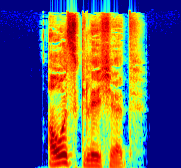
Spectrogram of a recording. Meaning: second-person plural dependent subjunctive II of ausgleichen
- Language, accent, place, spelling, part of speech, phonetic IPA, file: German, Germany, Berlin, ausglichet, verb, [ˈaʊ̯sˌɡlɪçət], De-ausglichet.ogg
